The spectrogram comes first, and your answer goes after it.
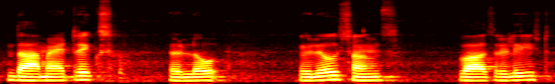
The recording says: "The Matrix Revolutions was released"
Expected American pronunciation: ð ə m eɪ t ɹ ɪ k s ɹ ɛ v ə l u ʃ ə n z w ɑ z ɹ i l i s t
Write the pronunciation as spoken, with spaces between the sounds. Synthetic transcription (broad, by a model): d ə m eɪ t ɹ ɪ k s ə l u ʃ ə n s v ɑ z ɹ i l i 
